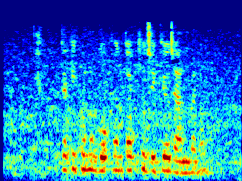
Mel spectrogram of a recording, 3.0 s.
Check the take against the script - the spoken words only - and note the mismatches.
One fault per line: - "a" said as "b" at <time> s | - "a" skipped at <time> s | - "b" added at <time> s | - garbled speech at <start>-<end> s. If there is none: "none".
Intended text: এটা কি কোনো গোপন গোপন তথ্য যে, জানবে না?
- "গোপন" skipped at 1.5 s
- "কেউ" added at 1.9 s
